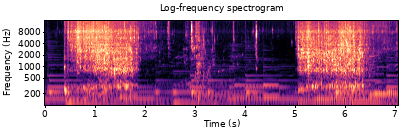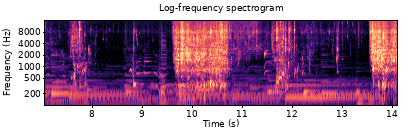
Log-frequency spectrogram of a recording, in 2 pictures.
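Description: Water scooped from a spring pool with a steel pot and poured into a plastic bucket: four splashing pours a few seconds apart, over background music with long held notes.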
